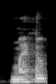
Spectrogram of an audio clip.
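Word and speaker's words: Michael: words को ठीक है तो यह फिर अगर हम इसको स्पेलिंग के हिसाब से बोलेंगे तो ये मिकाइल होगा समझ रहे हैं मेरा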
